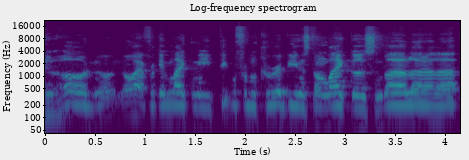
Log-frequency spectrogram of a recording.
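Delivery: mocking quote. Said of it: "fall for that bullshit".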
